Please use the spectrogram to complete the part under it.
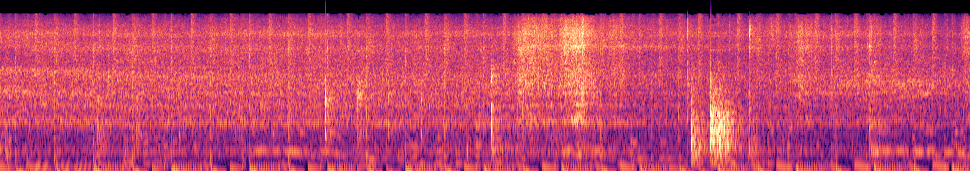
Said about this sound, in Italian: facciamola rosolare un pochino, aggiungiamo le carote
